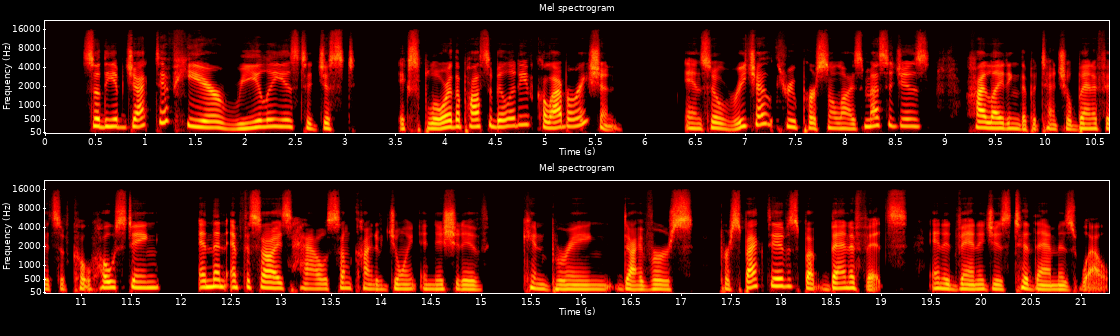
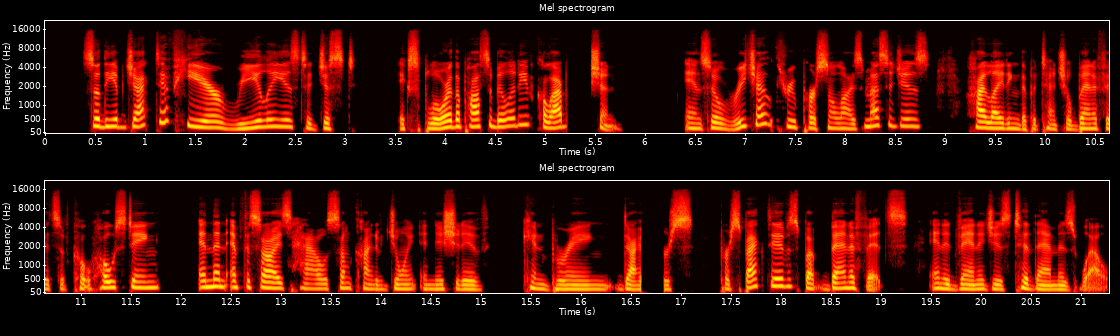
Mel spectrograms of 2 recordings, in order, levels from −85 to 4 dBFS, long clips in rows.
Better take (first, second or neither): first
